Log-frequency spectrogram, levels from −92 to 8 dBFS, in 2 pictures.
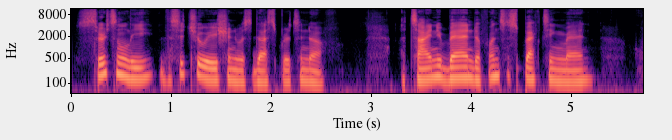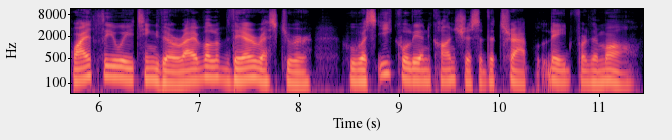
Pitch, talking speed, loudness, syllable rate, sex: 125 Hz, 155 wpm, -20 LUFS, 5.3 syllables/s, male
